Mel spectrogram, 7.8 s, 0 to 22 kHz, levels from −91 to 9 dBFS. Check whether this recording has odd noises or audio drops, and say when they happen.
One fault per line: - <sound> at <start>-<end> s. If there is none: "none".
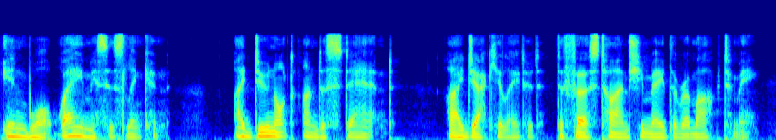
none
